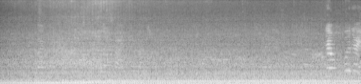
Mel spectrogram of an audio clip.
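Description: A motor vehicle's engine running steadily with a low hum, growing louder over the first second and then holding level. A distant voice is faintly heard near the end.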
